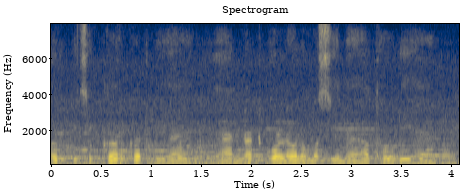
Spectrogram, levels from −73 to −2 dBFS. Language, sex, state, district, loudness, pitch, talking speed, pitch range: Hindi, male, Jharkhand, Palamu, -19 LUFS, 140 Hz, 175 wpm, 140-145 Hz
